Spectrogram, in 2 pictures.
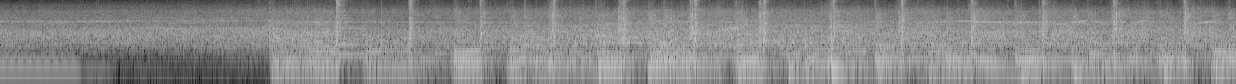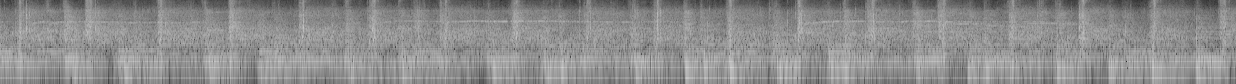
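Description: A live band's sustained final chord fading out, then about two seconds in, a theatre audience breaks into applause, which continues with music going on beneath it.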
